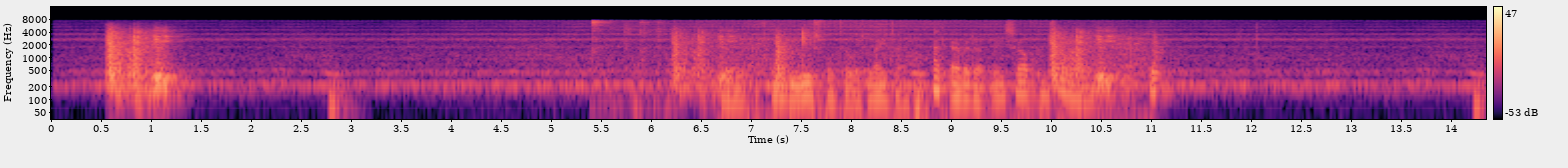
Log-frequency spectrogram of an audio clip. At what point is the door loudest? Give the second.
1 s.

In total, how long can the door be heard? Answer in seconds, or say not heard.
3 s.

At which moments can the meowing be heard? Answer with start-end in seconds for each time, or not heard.
5.3-6.3.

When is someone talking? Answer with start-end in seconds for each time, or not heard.
6.7-11.1.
